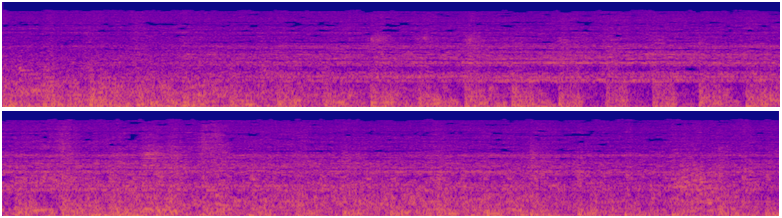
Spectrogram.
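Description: A steady, dense low rumble with faint high tones above it, pulsing quickly for a couple of seconds in the middle, from a film soundtrack.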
